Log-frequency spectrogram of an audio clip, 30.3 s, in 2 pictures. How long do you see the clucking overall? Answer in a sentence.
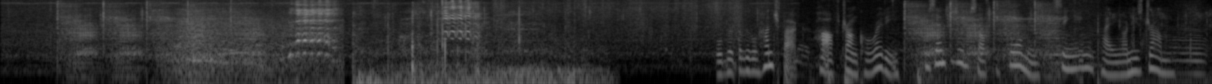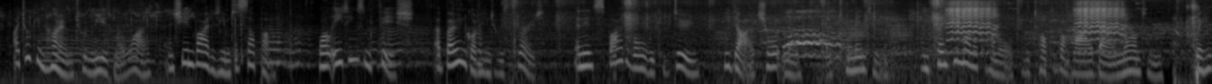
You can't hear the clucking here.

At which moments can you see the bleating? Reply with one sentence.
The bleating can be heard from 1.9 to 7.7 s and from 24.9 to 30.1 s.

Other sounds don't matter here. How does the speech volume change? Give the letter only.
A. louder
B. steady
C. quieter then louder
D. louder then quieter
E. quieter
B.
